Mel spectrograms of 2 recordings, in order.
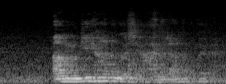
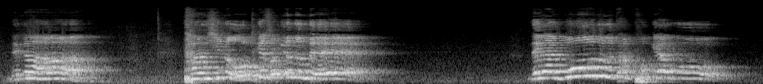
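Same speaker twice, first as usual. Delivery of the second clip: raised, slow, anguished protest; angry outcry at God; 11 semitones higher, 7 dB louder than usual. Retold or imitated. Preacher reliving his furious complaint to God, anguished raised outcry. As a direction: cry out against God in bitter grievance. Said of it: "원망과 불평이".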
